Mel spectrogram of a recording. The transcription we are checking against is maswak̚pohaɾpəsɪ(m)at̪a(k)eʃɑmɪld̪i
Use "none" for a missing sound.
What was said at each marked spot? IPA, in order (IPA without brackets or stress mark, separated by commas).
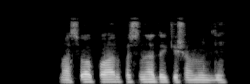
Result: n, k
